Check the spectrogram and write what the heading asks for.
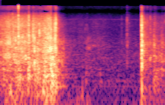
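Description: Rustling and crinkling of a grocery bag and plastic-wrapped packages as a hand digs into the bag, for a little under a second, then a single sharp knock near the end as a package is set down on a granite countertop.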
